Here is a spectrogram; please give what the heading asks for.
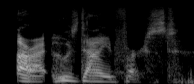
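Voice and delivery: voiced as a goblin. Narrator voices a goblin entering the arena, goblin voice. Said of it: "a goblin enters the arena, and he goes".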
